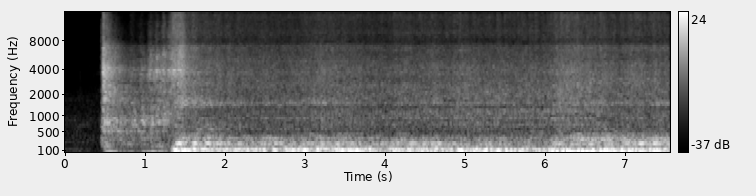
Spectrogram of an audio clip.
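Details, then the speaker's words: 427W V8 Fox Body Mustang build, startup: quick crank, then an even, deep idle sounding tame through the mufflers but very responsive, no knocks or ticks; healthy start. "it sounds really really tame with these mufflers but it's uh very responsive"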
